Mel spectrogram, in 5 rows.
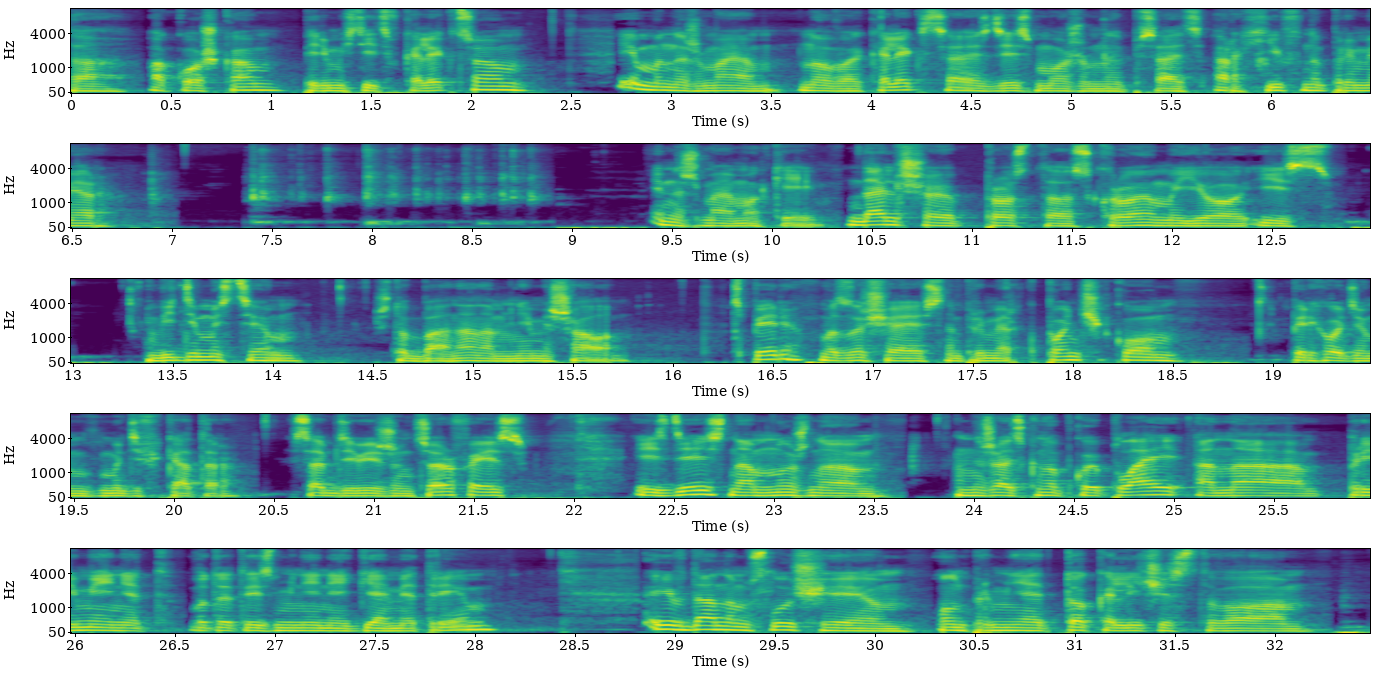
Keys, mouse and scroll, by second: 13.5 click, 17.6 middle click, 18.3 scroll up 1, 20.4 click.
